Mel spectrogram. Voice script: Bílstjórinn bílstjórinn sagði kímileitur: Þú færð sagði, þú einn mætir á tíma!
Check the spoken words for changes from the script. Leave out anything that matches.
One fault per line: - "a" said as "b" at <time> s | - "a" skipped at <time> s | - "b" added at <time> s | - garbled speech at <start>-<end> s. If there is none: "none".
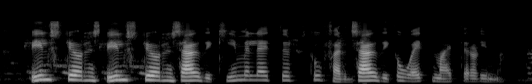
none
